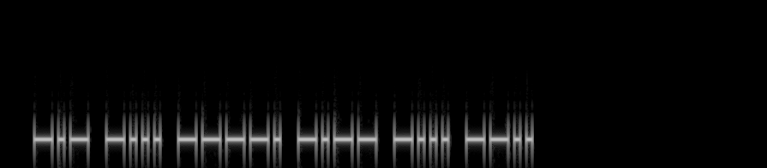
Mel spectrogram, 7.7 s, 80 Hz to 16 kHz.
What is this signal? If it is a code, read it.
Morse code, heard as a keyed tone, about 20 wpm, 700 Hz. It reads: KB9YBZ
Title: USA Call Signs - 6 Characters - Repeated 3x - 20wpm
